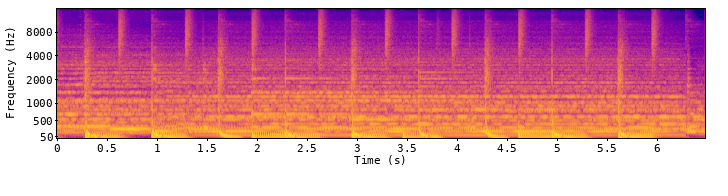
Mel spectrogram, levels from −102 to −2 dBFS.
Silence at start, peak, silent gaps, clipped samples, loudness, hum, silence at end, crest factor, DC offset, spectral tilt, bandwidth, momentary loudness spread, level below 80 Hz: 0 s; 0 dBFS; none; under 0.1%; -17 LUFS; none; 0 s; 16 dB; under 0.1%; -6.5 dB/octave; 16 kHz; 3 LU; -20 dBFS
